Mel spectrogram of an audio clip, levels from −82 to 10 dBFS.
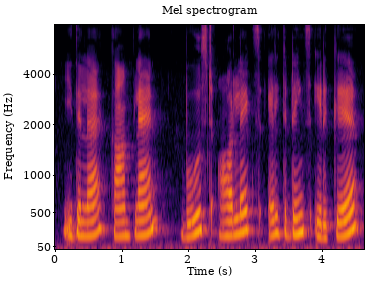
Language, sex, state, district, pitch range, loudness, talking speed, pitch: Tamil, female, Tamil Nadu, Nilgiris, 190-255 Hz, -15 LUFS, 90 wpm, 210 Hz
